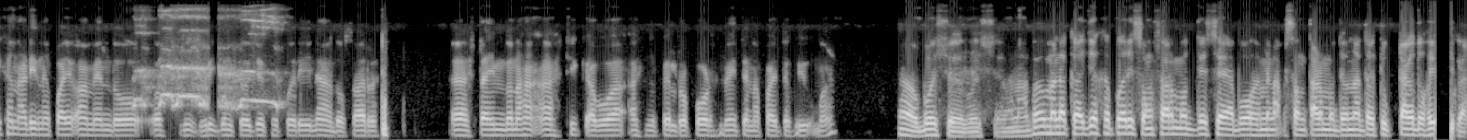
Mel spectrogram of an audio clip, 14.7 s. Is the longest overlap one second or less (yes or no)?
yes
